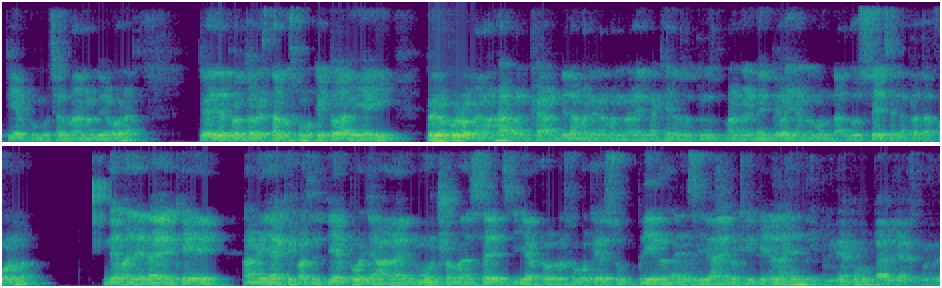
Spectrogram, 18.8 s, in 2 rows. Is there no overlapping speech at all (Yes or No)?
No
